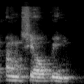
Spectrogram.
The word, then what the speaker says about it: Deng Xiaoping: Nah, muncullah Deng Xiaoping atau Deng Xiaoping kalau tulisan ininya, itu bacanya Deng Xiaoping.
